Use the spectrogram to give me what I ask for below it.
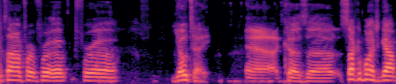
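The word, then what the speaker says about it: Yōtei: pronounce the word because it's not Yi it's yote like you were killing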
